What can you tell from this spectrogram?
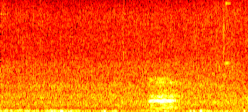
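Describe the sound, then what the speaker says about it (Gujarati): Steady rain falling outdoors in hot weather, a soft continuous hiss with faint patter at moderate distance, a short brighter squeak partway through. "અને હવે આપણે પણ થોડી વાર વરસાદનો આનંદ માણીએ"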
